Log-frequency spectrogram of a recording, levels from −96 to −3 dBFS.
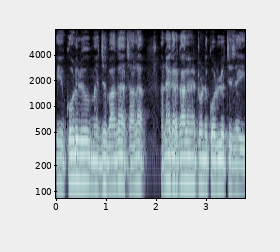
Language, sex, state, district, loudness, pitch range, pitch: Telugu, male, Andhra Pradesh, Krishna, -23 LUFS, 120-130 Hz, 125 Hz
